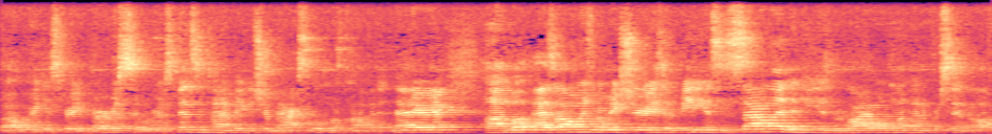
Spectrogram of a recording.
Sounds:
speech

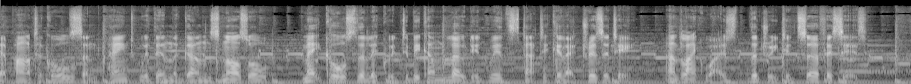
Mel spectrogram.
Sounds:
speech

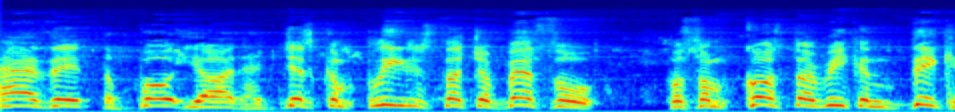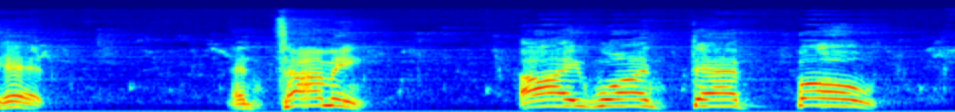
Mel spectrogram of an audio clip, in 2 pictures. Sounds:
speech

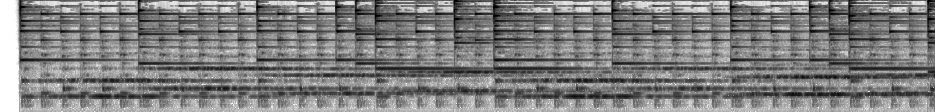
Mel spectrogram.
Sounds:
glockenspiel, music

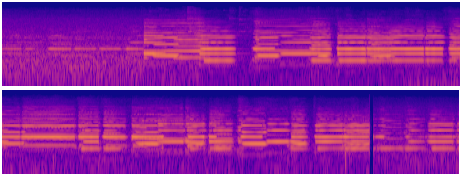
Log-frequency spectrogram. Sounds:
music, speech

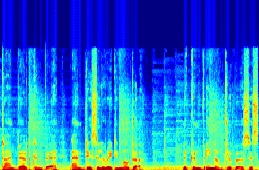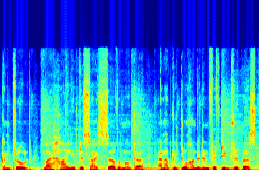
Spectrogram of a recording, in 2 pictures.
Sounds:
speech, music

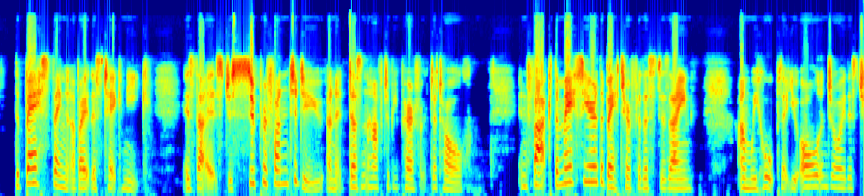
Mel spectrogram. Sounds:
speech

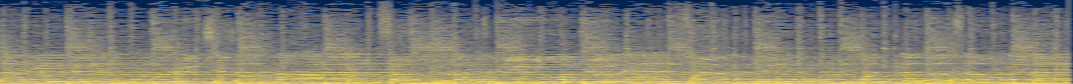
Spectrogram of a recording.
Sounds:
music

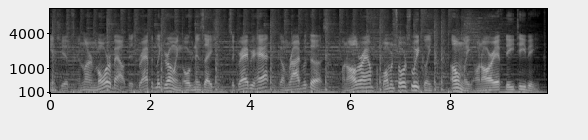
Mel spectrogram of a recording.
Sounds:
speech, music

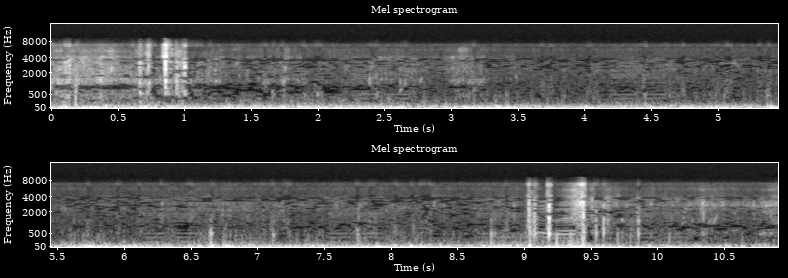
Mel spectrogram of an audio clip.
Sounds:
speech

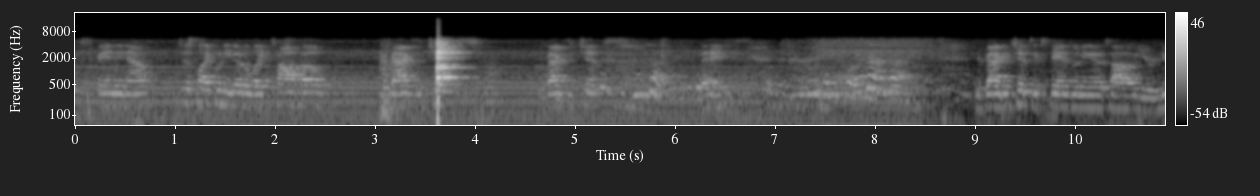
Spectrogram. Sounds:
speech

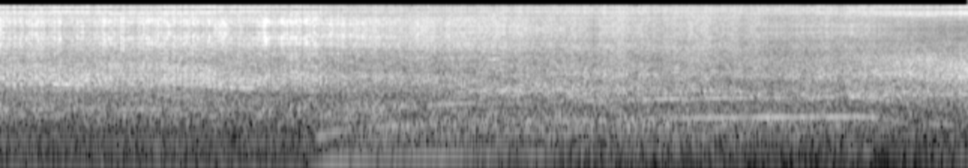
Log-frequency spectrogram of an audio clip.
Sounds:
bus, vehicle

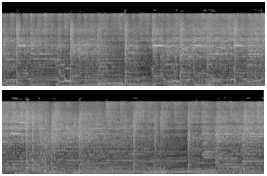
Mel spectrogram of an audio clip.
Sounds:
music, roll

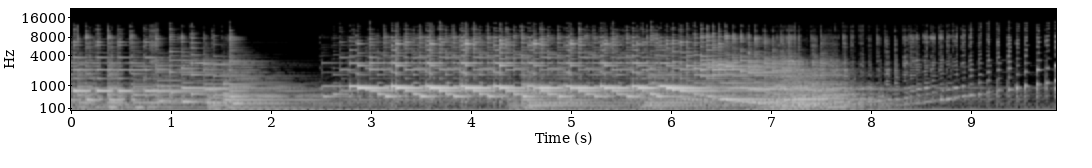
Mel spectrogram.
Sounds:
pizzicato, playing harp, harp

